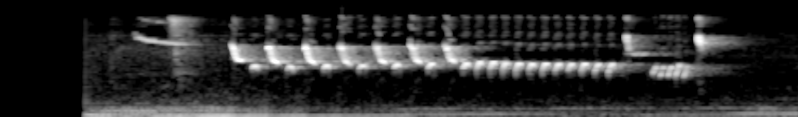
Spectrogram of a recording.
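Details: Common nightingale song, used as a tutoring phrase for canaries: a high falling whistle, then a fast run of sharp repeated notes that shifts into a lower rattling series before a final bright note. A low hum sits underneath.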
